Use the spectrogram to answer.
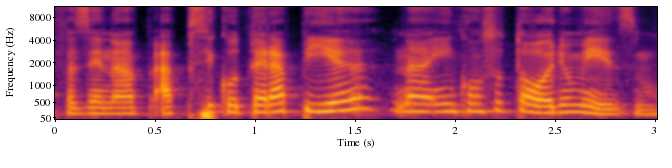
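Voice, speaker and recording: Her intonation is lively, and the woman's recording is very clean with a silent background. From interior of São Paulo state, Brazil (Ribeirão Preto). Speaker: psychologist. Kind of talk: podcast interview.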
